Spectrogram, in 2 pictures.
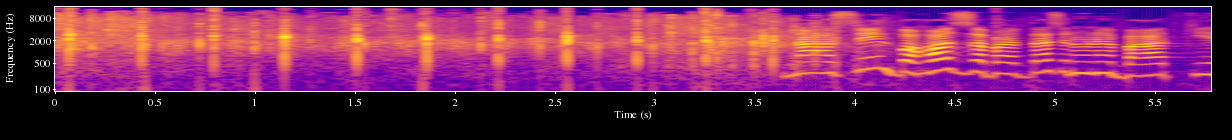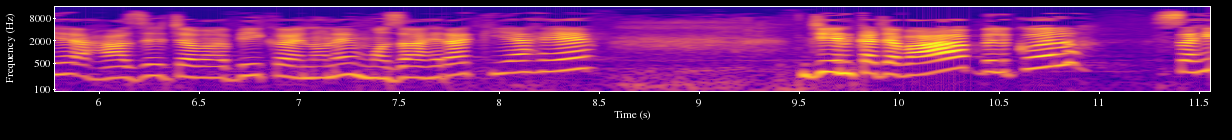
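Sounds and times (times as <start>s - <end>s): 
audience applause: 0.0s - 3.9s
speech: 3.7s - 8.6s, 9.5s - 11.5s.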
